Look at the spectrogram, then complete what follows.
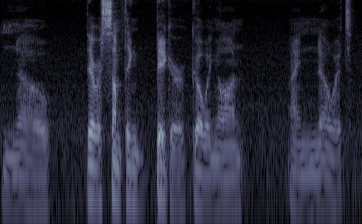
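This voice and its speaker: A man's voice: deep voice, steady tone, slow, a little hiss or hum. A man playing a smug, disdainful vampire noble in a scripted roleplay audio drama, speaking formally with sardonic condescension. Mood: resentful.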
